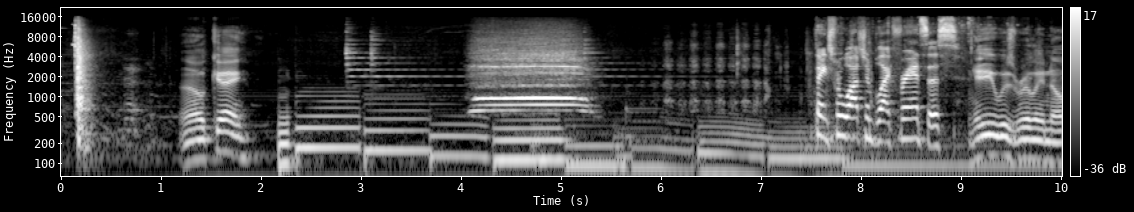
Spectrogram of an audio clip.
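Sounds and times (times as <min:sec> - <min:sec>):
bass guitar line: 0:02.1 - 0:09.4
breathy harmonica chord: 0:02.2 - 0:07.4.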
